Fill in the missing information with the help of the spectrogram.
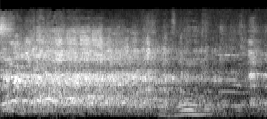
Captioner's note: audience laughing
